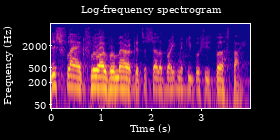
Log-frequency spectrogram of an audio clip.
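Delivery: normal talking voice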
